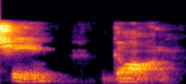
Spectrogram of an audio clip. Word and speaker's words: Qigong: a little weird but it's pronounced chi like cheese almost but chi gong you'll also see different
